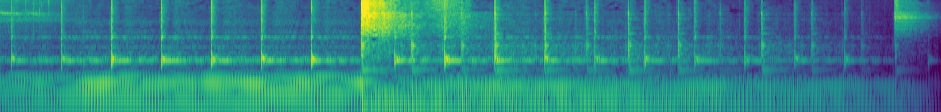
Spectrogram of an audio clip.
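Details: Only electronic music is heard: a steady ticking beat over deep sustained bass and synth tones, fading out at the end.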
